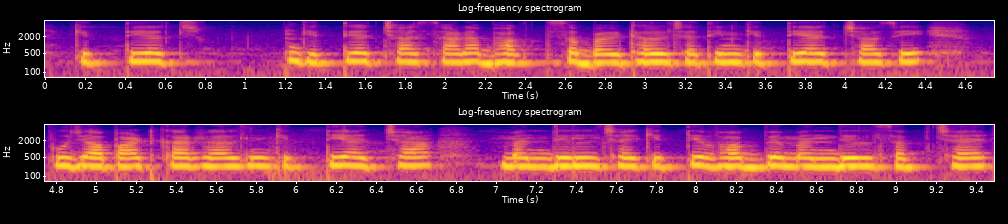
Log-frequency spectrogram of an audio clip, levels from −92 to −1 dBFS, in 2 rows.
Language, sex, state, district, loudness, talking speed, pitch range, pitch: Maithili, female, Bihar, Samastipur, -15 LUFS, 165 wpm, 235-250 Hz, 240 Hz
